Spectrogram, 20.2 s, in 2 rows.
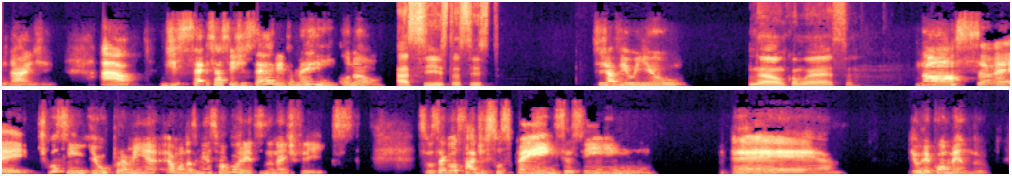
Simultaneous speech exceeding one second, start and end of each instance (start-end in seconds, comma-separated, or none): none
